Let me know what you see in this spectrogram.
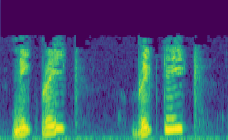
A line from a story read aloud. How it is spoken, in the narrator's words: There were thousands of them, and they squeaked all round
